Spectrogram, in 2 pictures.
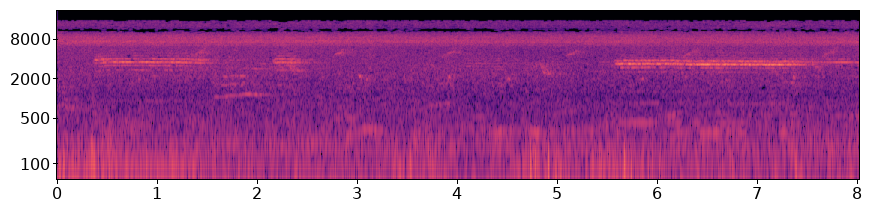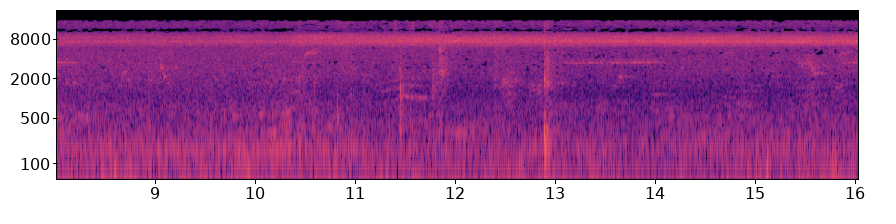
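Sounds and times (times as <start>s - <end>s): low rumble of wind: 0.0s - 6.8s
birds chirping: 0.3s - 11.8s
bird trill: 5.6s - 9.2s.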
